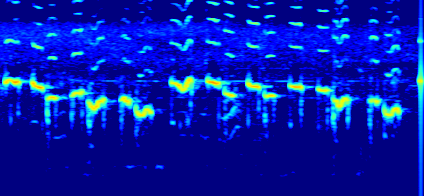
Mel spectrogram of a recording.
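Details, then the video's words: Pet cockatiel singing: a steady run of clear whistled notes, each short and slightly falling, about sixteen in just over four seconds, some with a bent or dipping end, in a quiet room. "попугай корелла поёт"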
